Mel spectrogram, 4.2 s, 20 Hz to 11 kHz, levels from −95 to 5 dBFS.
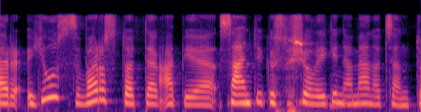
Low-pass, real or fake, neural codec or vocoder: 7.2 kHz; real; none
